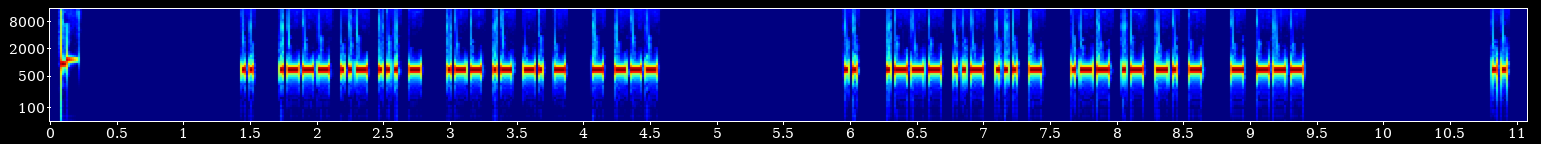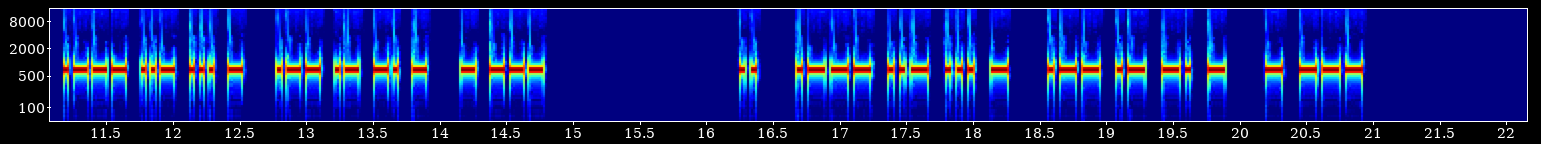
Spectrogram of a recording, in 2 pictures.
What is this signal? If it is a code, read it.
Morse code, heard as a keyed tone, about 36 wpm, 700 Hz. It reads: I JUST WANT TO I JUST WANT TO I JUST WANT TO I JUST WANT TO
